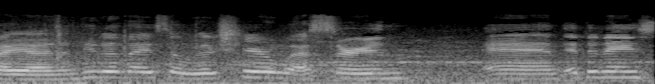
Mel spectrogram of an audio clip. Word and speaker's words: Wilshire: Oh, hirap pronounce na Wilshire Western Wilshare Wilshare. Kinorrect ako nit Wherest pala. So ayan nandito na tayo sa Wilsher Western and ito na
